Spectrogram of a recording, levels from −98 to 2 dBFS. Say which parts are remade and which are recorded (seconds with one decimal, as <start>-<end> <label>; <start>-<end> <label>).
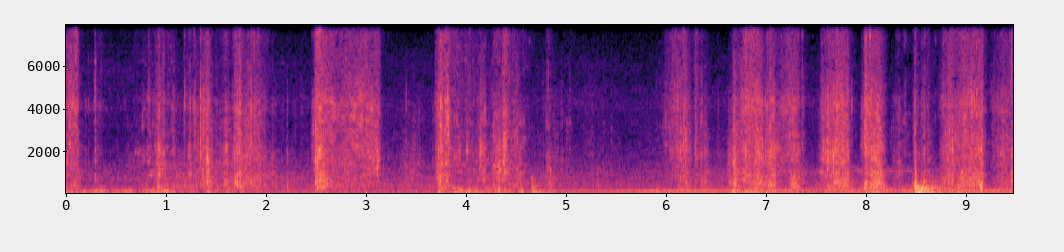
0.0-1.1 remade; 1.1-3.9 recorded; 3.9-4.6 remade; 4.6-9.5 recorded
